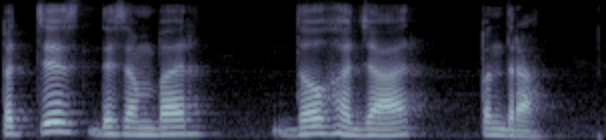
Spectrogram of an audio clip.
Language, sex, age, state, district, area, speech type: Hindi, male, 18-30, Rajasthan, Jaipur, urban, spontaneous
